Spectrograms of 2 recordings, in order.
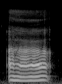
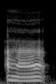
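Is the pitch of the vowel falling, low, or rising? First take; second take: low; low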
